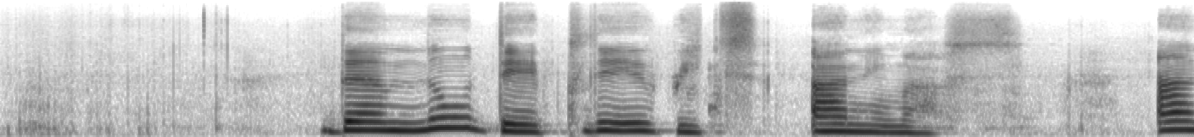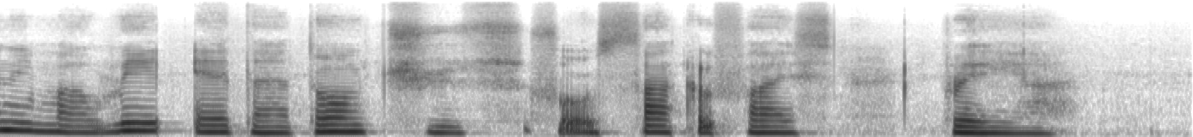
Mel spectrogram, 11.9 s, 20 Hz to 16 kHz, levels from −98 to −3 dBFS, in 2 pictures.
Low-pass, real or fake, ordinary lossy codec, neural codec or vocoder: 14.4 kHz; fake; none; codec, 32 kHz, 1.9 kbps, SNAC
